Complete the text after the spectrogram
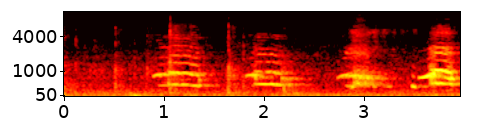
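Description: A toddler babbles and squeals in a high voice.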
